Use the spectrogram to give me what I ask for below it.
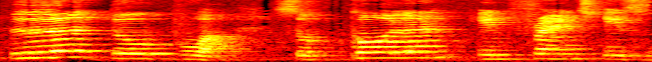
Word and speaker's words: point: In French, it is called as, or it sounds as point. You can see the pronunciation, le point, which means full stop of period in French.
